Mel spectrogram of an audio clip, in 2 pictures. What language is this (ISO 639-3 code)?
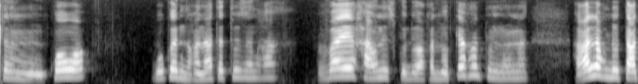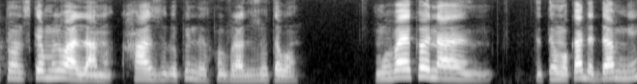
hia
